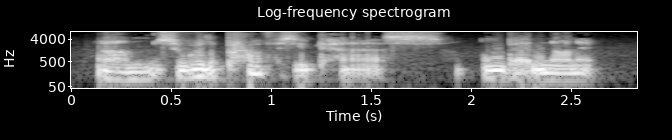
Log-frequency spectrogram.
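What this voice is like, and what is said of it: Fake British accent. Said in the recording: “this time in a fake British accent. Don't mean to offend any British people ... not meaning to offend anyone with the accent, just fun”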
